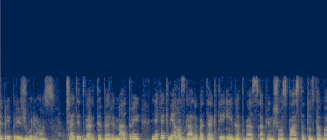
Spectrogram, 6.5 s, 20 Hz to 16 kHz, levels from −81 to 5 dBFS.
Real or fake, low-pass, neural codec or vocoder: fake; 7.2 kHz; codec, 16 kHz, 2 kbps, FunCodec, trained on Chinese and English, 25 frames a second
